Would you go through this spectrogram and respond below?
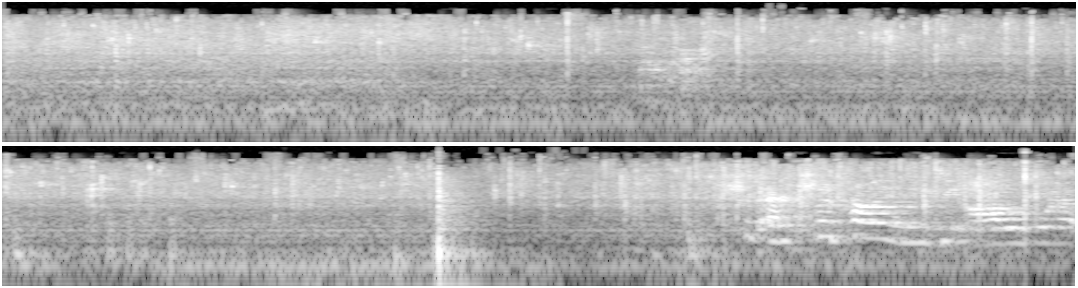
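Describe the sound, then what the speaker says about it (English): Meatballs sizzle away in olive oil in a skillet with a steady frying crackle, broken by a sharp clack partway through and some faint kitchen noise toward the end. "But here they are, just sizzling away."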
